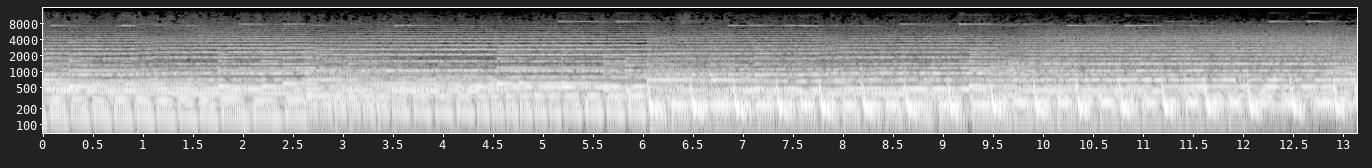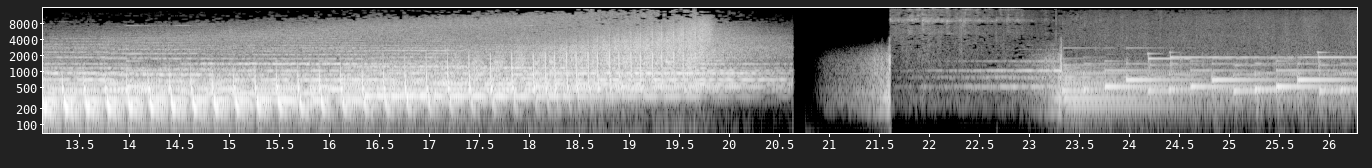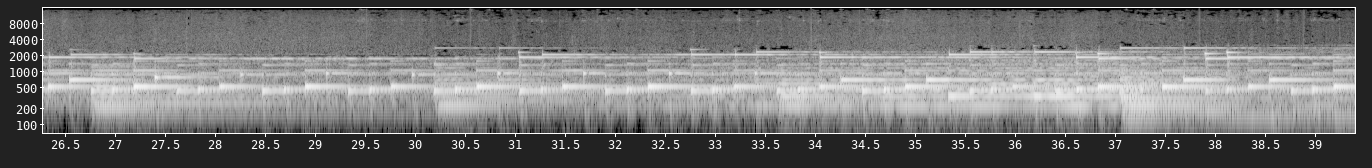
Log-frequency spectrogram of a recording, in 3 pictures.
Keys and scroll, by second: 1.3 space, 7.4 b, 12.1 v, 15.2 v, 15.6 ctrl+a, 15.9 ctrl+c, 16.4 ctrl+w, 16.7 Return, 20.0 ctrl+v, 21.3 ctrl+[, 31.6 ctrl+l, 35.4 Return, 36.9 ctrl+t.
